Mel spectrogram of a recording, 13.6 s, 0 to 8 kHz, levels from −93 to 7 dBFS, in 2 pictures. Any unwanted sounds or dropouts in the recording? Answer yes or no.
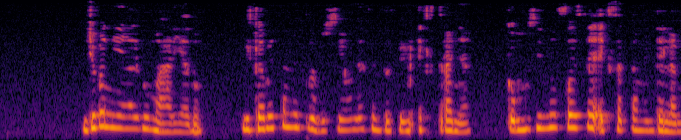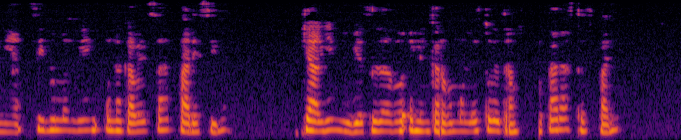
yes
